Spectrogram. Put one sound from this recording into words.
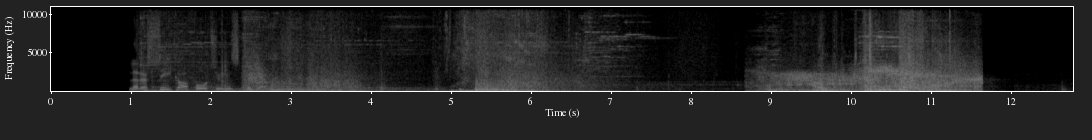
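Magical spell effects whoosh and crackle loudly.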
